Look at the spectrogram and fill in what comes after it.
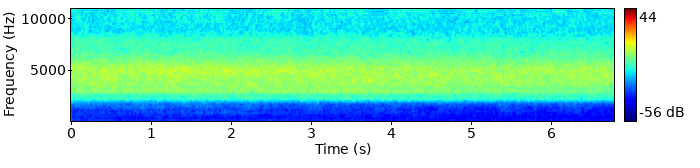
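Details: Cicadas calling loudly by a sunflower garden, one continuous high, sizzling buzz with faint rapid pulsing inside the drone.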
